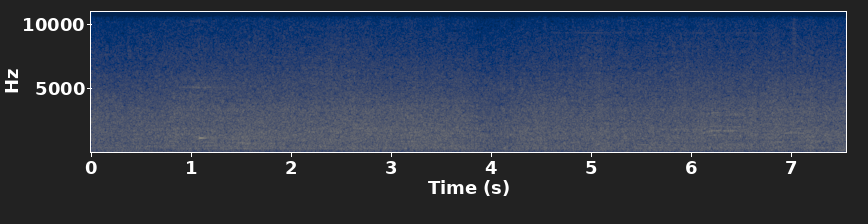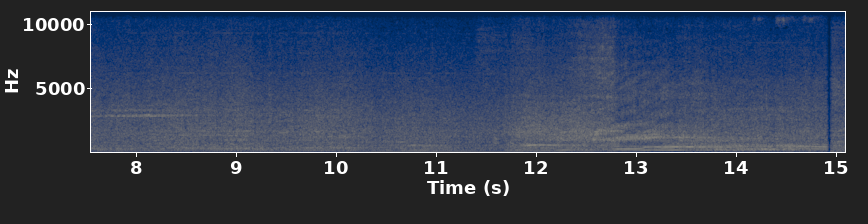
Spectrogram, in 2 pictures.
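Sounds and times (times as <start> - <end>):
car engine revving: 8.7 - 15.0.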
